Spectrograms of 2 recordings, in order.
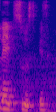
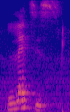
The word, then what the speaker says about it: lettuce: so another one is le tus le tous it's not let's use it let's obviously this lettuce please can i get lettuce from the market please kind of get rid of the lettuce so that's the way you pronounce it i'm not lettuce when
